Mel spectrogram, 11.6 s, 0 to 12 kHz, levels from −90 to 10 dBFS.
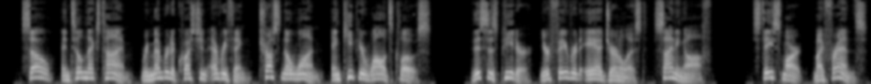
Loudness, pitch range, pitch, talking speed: -24 LUFS, 125-175 Hz, 150 Hz, 150 wpm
